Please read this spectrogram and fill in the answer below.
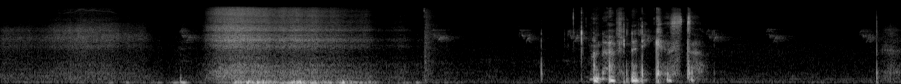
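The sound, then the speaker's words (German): Deep breaths taken during a guided breathing exercise: a long, airy breath swells and fades, followed after a pause by a rougher, snorting burst of breathing, with quiet stretches in between. “Und dann, wenn du soweit bist, nimm 5 tiefe Atemzüge.”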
